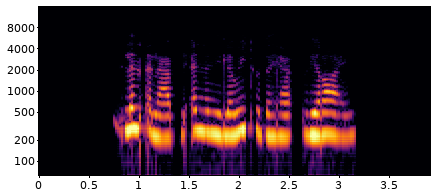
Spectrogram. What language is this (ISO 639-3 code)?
ara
